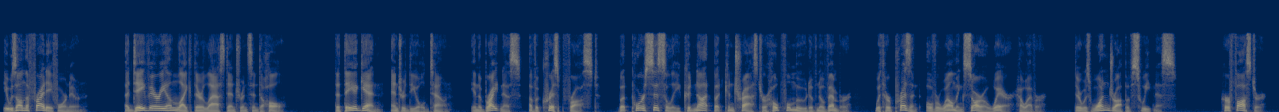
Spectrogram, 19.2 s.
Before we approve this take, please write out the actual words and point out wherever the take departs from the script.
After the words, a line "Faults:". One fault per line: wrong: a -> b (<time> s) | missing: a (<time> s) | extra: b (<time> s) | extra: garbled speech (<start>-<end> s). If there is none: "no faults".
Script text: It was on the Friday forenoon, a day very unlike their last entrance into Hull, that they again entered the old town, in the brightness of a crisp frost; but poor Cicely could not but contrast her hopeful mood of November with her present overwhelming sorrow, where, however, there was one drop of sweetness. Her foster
It was on the Friday forenoon, a day very unlike their last entrance into Hull, that they again entered the old town, in the brightness of a crisp frost; but poor Cicely could not but contrast her hopeful mood of November with her present overwhelming sorrow, where, however, there was one drop of sweetness. Her foster
Faults:
no faults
